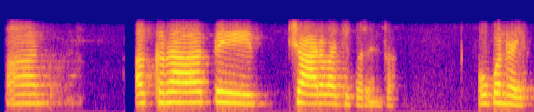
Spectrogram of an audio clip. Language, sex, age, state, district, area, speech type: Marathi, female, 18-30, Maharashtra, Washim, rural, conversation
